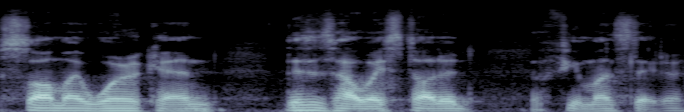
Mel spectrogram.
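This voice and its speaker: A dark, mellow tone with an Israeli accent, moderate pace and a quiet background. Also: man. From Israel (Tel Aviv area). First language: Hebrew. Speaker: photojournalist. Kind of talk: interview.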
